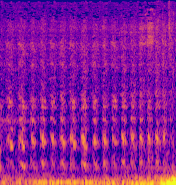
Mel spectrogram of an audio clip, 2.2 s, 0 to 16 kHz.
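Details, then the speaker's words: Nissan Qashqai 1.5 dCi diesel cranking slowly on a flat battery, only just catching then shaking and dying, like fuel starvation; caused by a severely blocked DPF over 30 psi, after a failed forced regeneration. "so it struggles to start and you can hear the engine sort of shaking here it's vibrating and it struggles and D out sort of similar to uh fuel starvation but it is definitely a blocked DF"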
